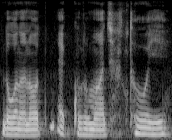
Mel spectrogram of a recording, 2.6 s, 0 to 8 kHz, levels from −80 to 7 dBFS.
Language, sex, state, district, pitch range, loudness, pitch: Chakma, male, Tripura, Unakoti, 115-130 Hz, -16 LUFS, 125 Hz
